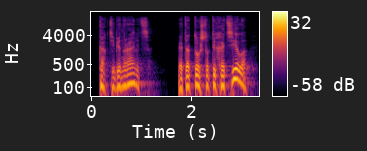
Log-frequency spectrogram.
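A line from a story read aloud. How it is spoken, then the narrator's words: Breathless broken whisper. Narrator (Russian): срывающимся шепотом спрашиваю я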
